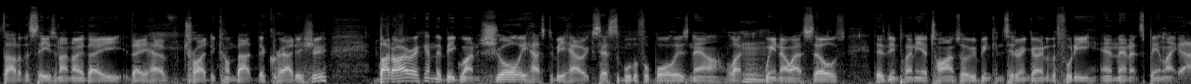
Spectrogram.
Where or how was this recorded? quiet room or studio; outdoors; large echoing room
outdoors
